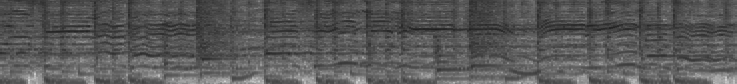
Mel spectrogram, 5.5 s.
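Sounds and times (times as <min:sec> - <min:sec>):
romantic Bollywood music ringtone: 0:00.2 - 0:05.4.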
